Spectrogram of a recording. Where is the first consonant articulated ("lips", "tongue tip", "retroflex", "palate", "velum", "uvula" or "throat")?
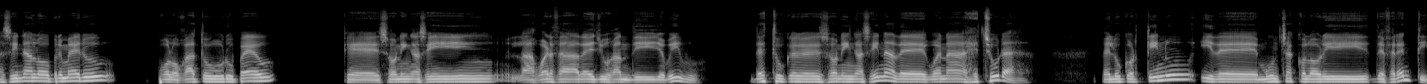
tongue tip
